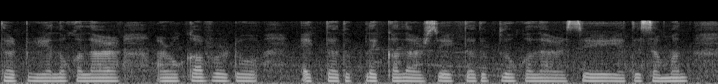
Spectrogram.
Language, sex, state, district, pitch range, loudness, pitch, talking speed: Nagamese, female, Nagaland, Dimapur, 155-160 Hz, -22 LUFS, 155 Hz, 140 wpm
